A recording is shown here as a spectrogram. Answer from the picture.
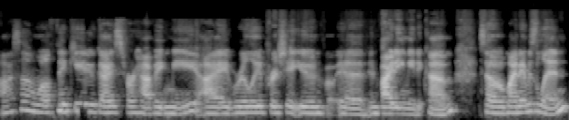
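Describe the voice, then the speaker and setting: A woman with a normal speaking voice talks at a fairly low pitch, with ordinary pitch variation and hardly any pauses. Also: moderate pace. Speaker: retired nurse, health channel creator. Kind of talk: casual chat.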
